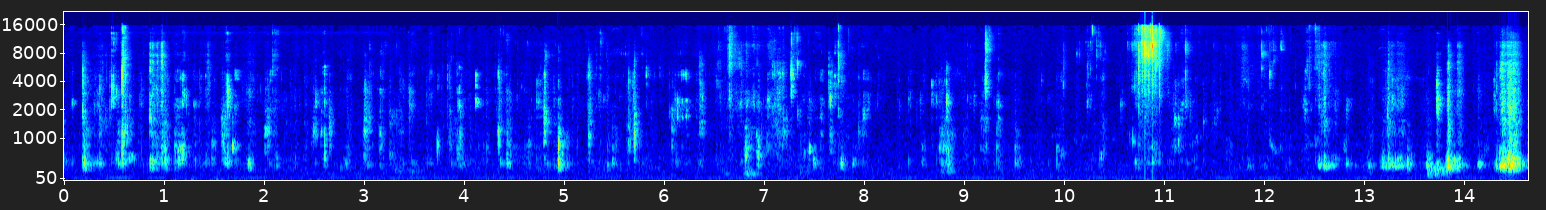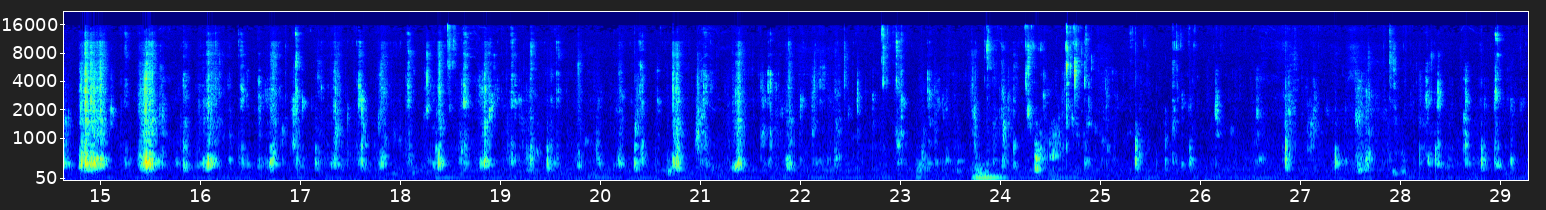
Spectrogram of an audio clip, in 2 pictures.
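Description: Close-miked mukbang eating sounds: wet, sticky chewing and lip smacking in irregular bursts, busiest about halfway through, with one sharp click about 11 seconds in.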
